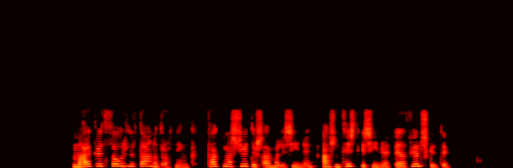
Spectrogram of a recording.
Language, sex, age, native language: Icelandic, female, 18-19, Icelandic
